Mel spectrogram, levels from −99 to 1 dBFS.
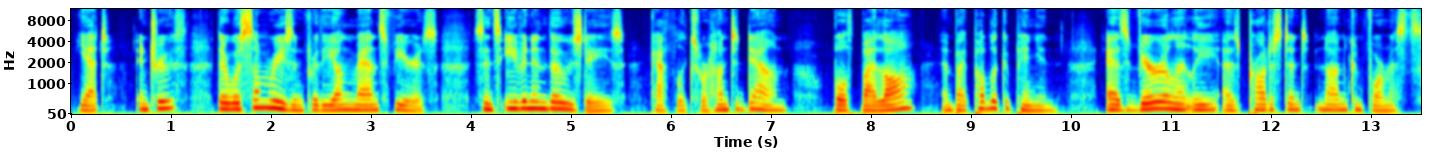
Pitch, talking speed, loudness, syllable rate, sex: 175 Hz, 145 wpm, -17 LUFS, 4.8 syllables/s, female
